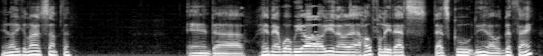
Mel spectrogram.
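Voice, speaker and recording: A man's voice: medium pitch, fairly quick, a little mellow, no room sound. A man hosting a call-in show, talking loosely with frequent laughs and friendly banter. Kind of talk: casual talk show hosting.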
